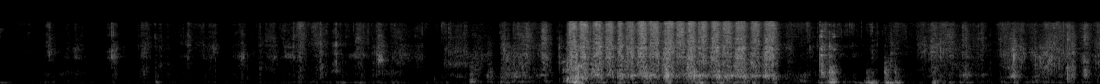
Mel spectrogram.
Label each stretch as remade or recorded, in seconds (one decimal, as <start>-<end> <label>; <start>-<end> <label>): 0.0-4.6 recorded; 4.6-6.2 remade; 6.2-11.0 recorded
